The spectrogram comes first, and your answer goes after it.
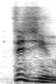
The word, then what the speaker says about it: Viseu: So you basically expedite your air from your lungs when you say the word Viseu. Viseu.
